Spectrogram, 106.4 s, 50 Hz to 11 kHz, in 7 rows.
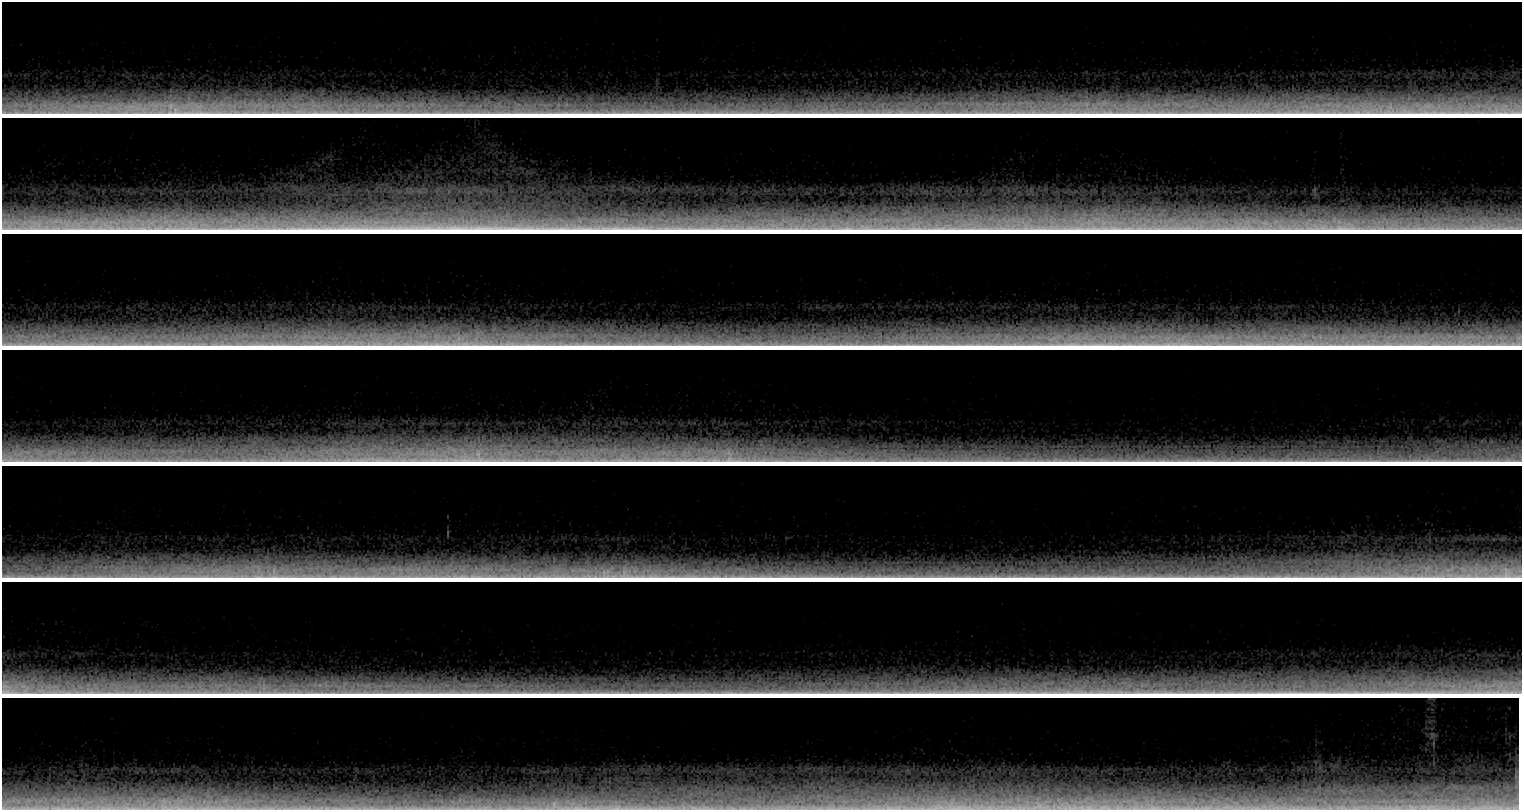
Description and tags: AMB Int RoomTone Traffic 001
This is traffic outside my office on Ventura Boulevard, recorded thru the closed window in my office. The traffic is muted because it's recorded through glass.
Recorded with: Sanken CS-1e, Fostex FR2Le
cars, traffic, window, car-by, tone, room, ambience, city, wash, street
